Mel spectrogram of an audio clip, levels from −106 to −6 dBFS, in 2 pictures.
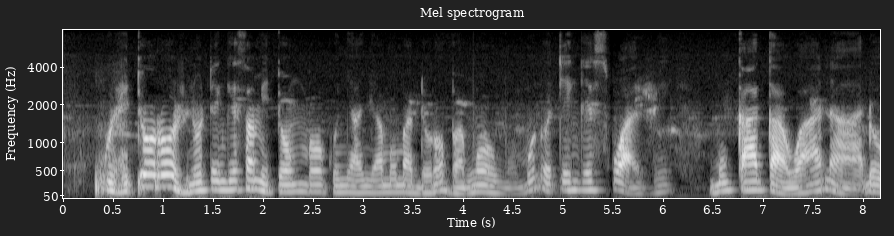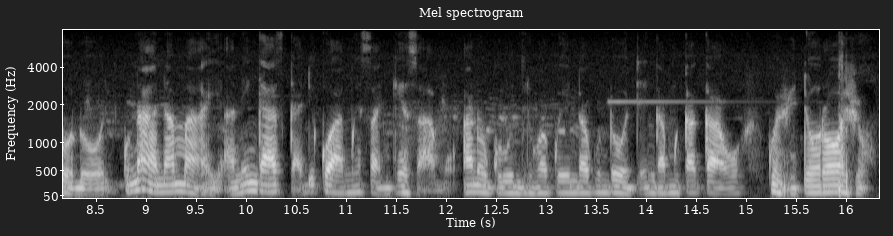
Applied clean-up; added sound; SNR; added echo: none; none; none; none.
